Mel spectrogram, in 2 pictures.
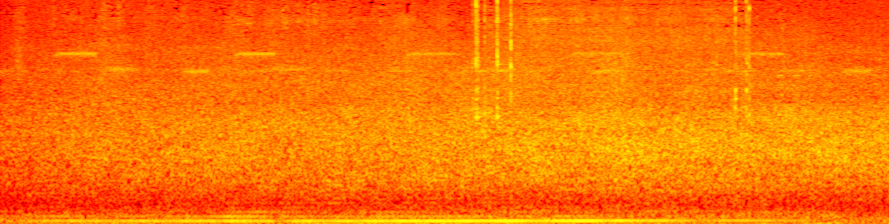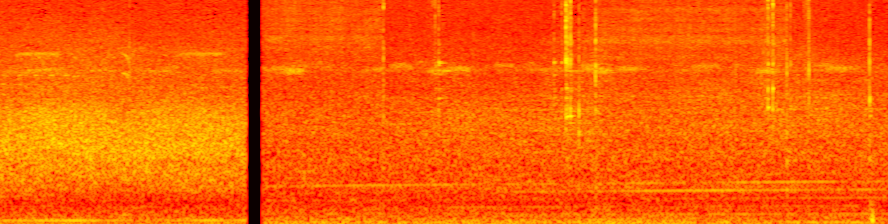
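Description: Steady low engine drone that swells for a few seconds and then eases. After a cut about eleven seconds in, a deeper low rumble comes in with a faint high whine, as a diesel train approaches. Faint short high chirps repeat about once a second throughout.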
